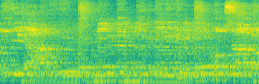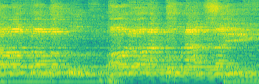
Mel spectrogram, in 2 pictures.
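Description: Male vocal trio singing a Christian song in close harmony through microphones, in phrases of a few seconds with long-held notes, over a steady low accompaniment.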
